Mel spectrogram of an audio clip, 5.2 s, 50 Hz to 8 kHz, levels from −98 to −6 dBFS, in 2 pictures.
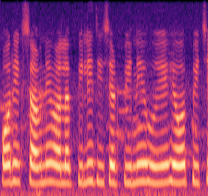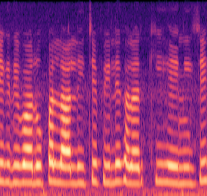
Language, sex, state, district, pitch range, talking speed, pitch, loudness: Hindi, female, Haryana, Charkhi Dadri, 255-275 Hz, 265 wpm, 260 Hz, -17 LUFS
